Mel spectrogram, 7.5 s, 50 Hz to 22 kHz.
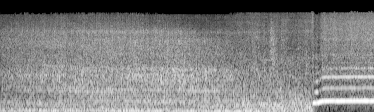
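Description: An old fire engine's motor rumbles as it drives closer, growing slowly louder for about six seconds. It cuts off, and the steam whistle of tank locomotive 80039 blows one loud, steady note that runs to the end.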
